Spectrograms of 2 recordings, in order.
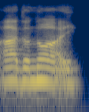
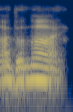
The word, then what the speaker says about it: Adonai: I grew up with the ah sound originally, so Adonai is how I will often pronounce it. In the Sephardic pronunciation, it should be more of an I at the end, Adonai.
